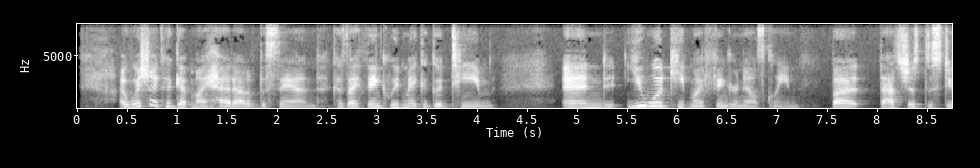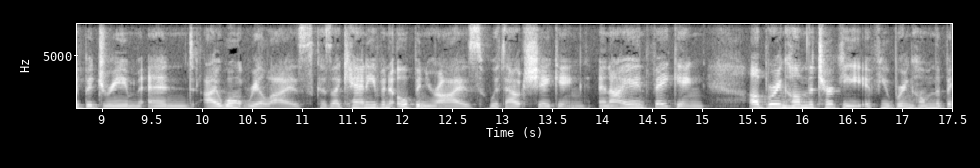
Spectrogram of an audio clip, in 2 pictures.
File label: ATR 2100 USB desk distance, microphones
